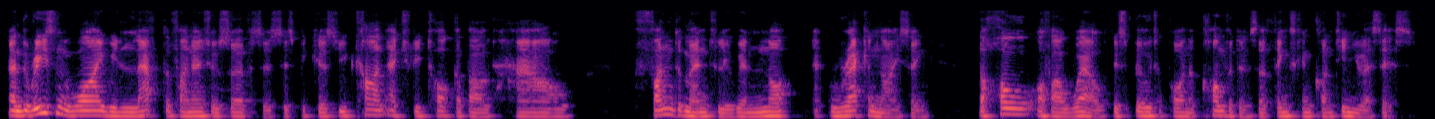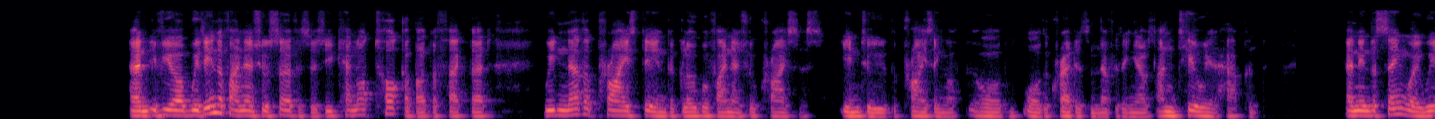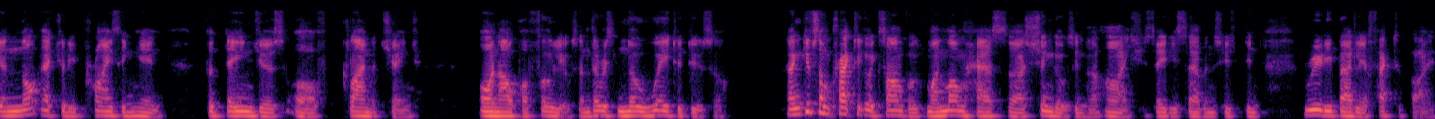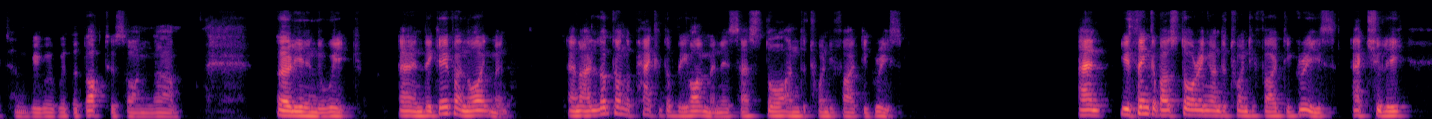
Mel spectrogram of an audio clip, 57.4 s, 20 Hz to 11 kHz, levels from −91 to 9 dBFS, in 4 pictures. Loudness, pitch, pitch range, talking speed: -30 LUFS, 115 Hz, 105-130 Hz, 170 wpm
